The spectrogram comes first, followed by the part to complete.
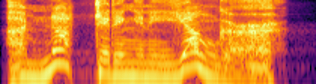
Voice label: Female Undead Thinking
